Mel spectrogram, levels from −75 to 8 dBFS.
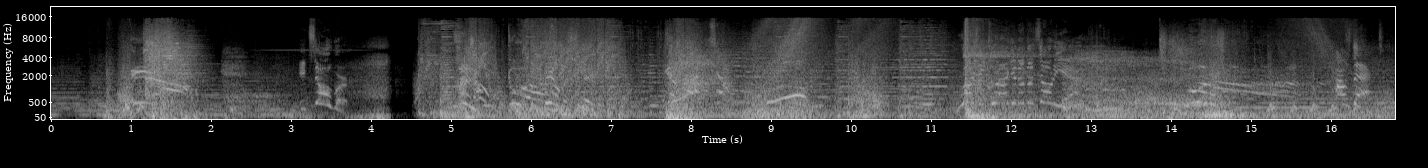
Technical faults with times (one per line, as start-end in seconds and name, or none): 13.07-13.09 loud pop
